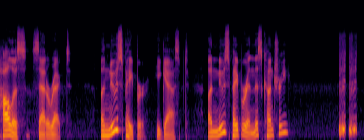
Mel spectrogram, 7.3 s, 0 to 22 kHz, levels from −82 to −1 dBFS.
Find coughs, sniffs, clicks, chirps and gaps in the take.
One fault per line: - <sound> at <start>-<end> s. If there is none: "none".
- laugh at 6.8-7.1 s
